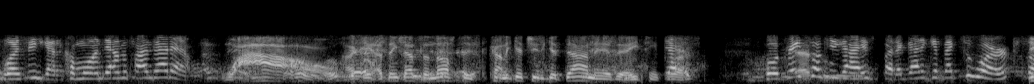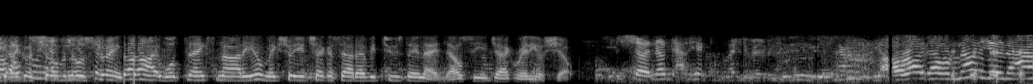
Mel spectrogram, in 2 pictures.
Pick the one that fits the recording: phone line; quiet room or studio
phone line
